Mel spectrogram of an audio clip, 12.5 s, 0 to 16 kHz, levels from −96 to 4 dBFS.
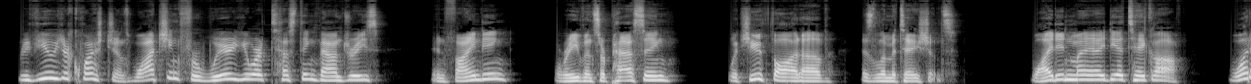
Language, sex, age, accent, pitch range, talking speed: English, male, 40-59, American, 150-200 Hz, 135 wpm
